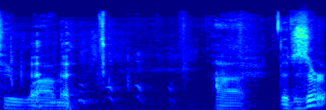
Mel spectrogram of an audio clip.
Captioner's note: chuckling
